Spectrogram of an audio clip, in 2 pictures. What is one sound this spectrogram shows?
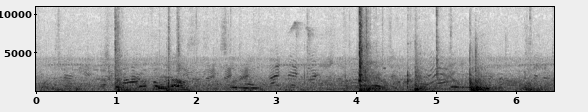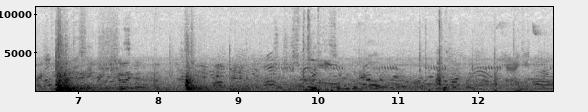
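Players and spectators shout and call out across an open field outdoors.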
